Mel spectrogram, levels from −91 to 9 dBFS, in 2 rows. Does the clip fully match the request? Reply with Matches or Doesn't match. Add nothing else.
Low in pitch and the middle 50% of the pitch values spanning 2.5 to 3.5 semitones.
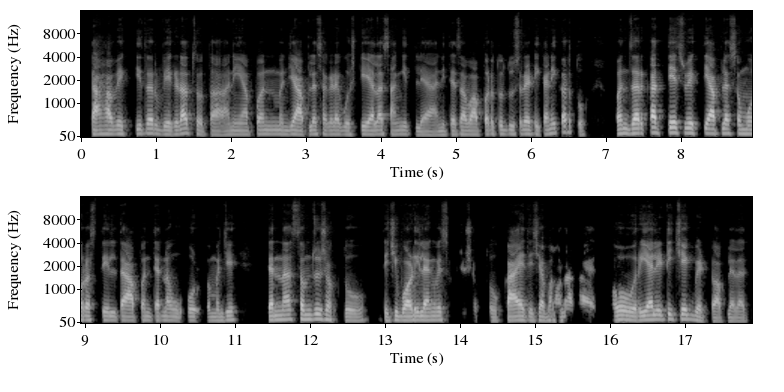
Matches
